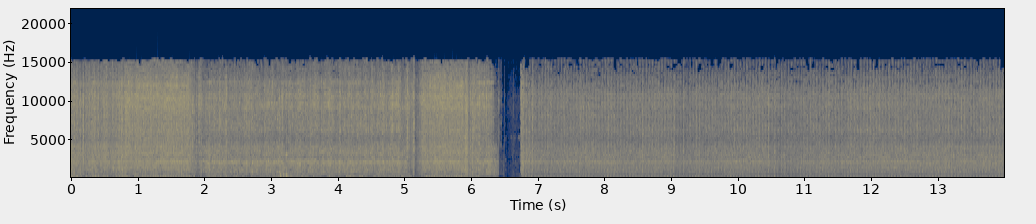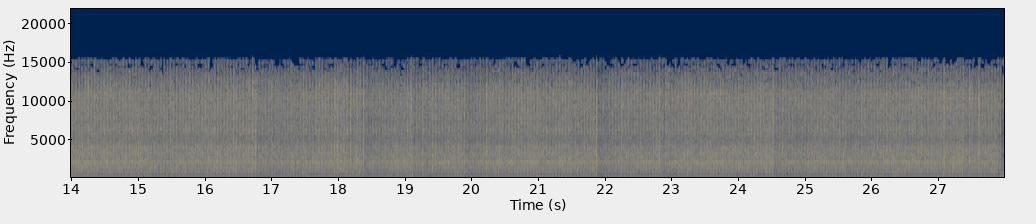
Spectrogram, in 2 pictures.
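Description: Kohler 18 hp lawn tractor engine running steadily, with a brief dropout about six and a half seconds in.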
